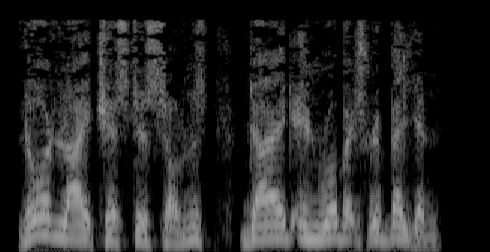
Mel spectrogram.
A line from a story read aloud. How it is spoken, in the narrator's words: grumbled Lem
